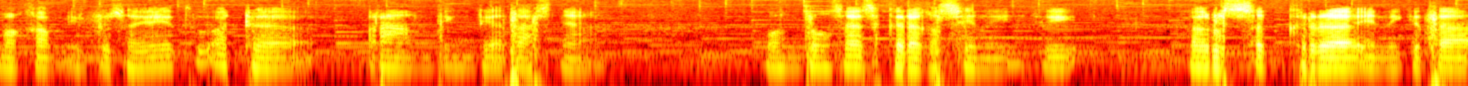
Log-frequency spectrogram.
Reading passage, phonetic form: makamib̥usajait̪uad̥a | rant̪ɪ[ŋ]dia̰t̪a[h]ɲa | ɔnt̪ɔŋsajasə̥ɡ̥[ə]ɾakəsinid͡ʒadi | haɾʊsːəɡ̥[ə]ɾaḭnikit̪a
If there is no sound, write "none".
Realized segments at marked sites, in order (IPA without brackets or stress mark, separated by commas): ŋ, s, ə, ə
